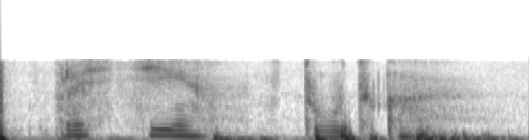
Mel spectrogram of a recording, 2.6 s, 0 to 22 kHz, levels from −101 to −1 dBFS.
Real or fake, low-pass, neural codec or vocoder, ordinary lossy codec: real; 3.6 kHz; none; none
